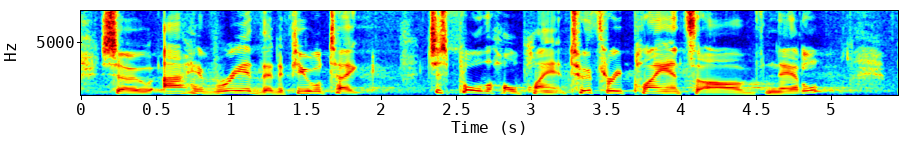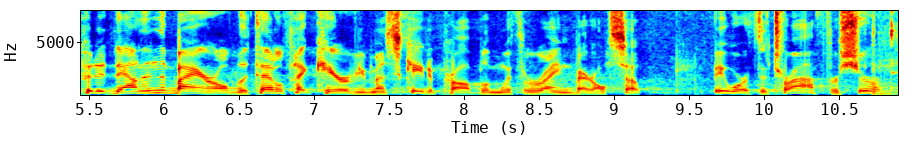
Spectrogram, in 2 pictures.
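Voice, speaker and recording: The speaker has an Appalachian accent and a fairly quick pace. Loudness stays very even, and pitch varies in an ordinary way. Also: woman, fairly low pitch for a woman. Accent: Appalachian Southern US. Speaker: plant forager and herbal presenter. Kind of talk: public talk.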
